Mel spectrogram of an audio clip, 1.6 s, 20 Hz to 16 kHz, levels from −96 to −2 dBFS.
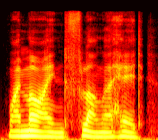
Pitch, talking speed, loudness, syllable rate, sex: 120 Hz, 150 wpm, -15 LUFS, 3.9 syllables/s, male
